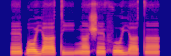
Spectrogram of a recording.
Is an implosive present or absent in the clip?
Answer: present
